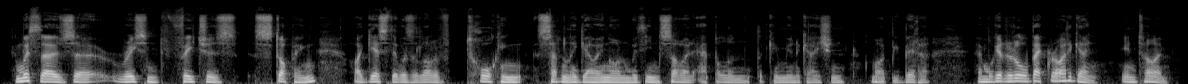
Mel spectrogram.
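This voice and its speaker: Somewhat breathy and fairly low in pitch, a man with an Australian accent speaks at a moderate pace with ordinary pitch variation, in a very clean, dry, close recording with no echo and a silent background. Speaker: radio host. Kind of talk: radio interview.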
